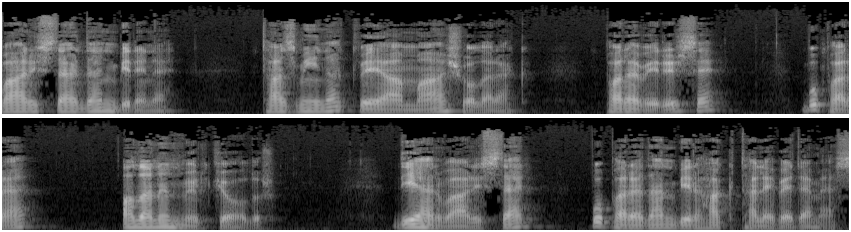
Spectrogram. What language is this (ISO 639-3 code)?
tur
